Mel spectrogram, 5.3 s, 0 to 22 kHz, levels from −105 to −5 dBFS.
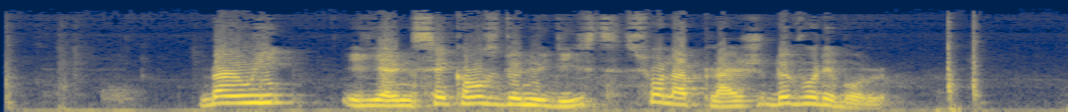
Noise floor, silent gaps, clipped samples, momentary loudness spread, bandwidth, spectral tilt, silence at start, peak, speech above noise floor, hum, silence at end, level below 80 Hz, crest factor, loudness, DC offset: -38 dBFS; none; under 0.1%; 16 LU; 15.5 kHz; -6 dB/octave; 0.05 s; 0 dBFS; 27 dB; none; 0.45 s; -40 dBFS; 12 dB; -12 LUFS; under 0.1%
